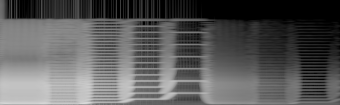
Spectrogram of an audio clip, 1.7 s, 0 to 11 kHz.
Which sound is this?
generate with my hardware
experimental Techno, wonky techno
c64, chiptune, commodore, sid, video-game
